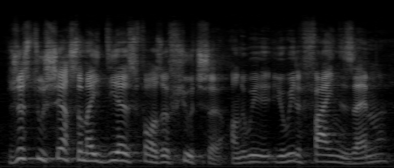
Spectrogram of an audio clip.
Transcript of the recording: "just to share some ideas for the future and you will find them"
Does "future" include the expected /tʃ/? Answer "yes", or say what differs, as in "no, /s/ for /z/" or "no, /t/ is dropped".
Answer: yes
